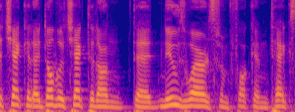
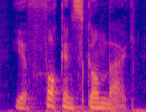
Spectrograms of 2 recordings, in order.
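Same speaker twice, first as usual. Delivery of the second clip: muttered insult; 7 semitones lower, 11 dB quieter than usual. Real, not acted.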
